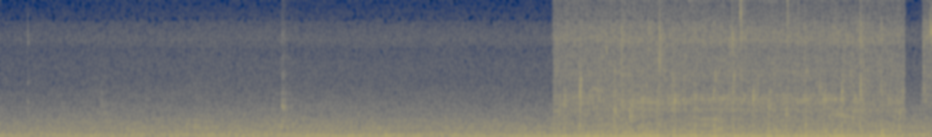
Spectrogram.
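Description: Urad dal vada batter frying in hot oil, a steady fizzing crackle that grows louder and denser as more batter drops in, close and continuous.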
